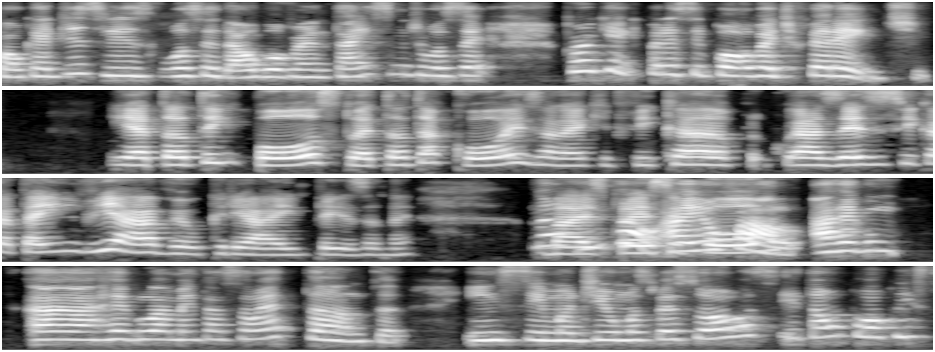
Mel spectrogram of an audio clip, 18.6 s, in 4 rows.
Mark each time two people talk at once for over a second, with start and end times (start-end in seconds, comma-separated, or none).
12.0-13.3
